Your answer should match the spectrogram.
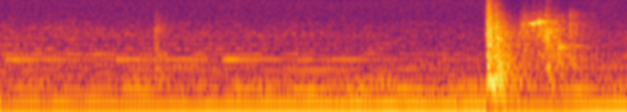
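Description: A door being shut as someone leaves a room, heard as a single dull thud near the end with a short rattle after it, over a steady low hum.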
